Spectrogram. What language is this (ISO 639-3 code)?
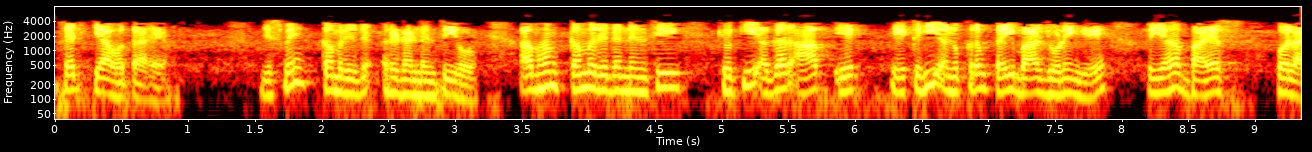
hin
